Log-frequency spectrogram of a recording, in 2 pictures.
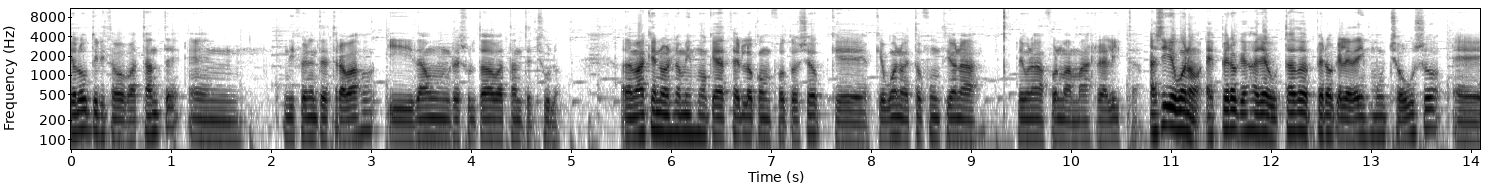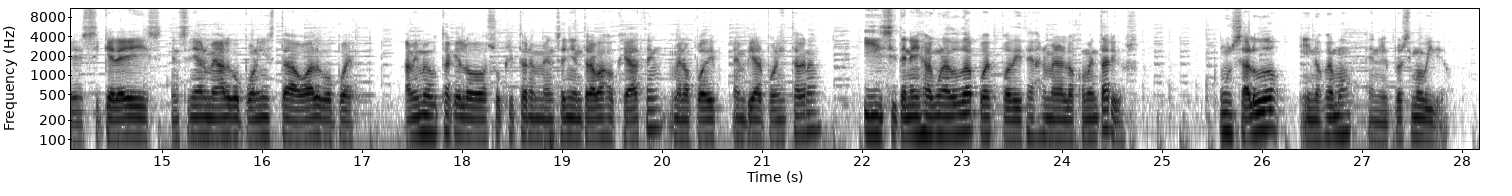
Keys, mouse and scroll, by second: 0.1-1.3 drag, 2.5-3.5 drag, 4.1-5.4 drag, 8.8-9.5 middle drag, 11.6-12.2 middle drag, 13.9 shift+drag, 14.1-14.7 shift+middle drag, 15.1-16.3 middle drag, 16.5-17.1 drag, 17.3 shift+middle click, 19.9 middle click, 20.6 shift+middle click, 21.0-21.4 middle drag, 22.9-23.6 middle drag, 24.1 shift+middle drag.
